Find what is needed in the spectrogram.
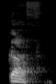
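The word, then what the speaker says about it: כף: Pronounced Kaf.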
